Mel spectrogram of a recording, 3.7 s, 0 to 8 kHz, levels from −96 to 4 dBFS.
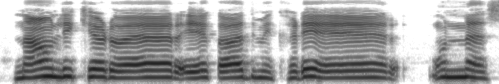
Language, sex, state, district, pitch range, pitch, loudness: Rajasthani, female, Rajasthan, Churu, 235-260 Hz, 245 Hz, -14 LUFS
